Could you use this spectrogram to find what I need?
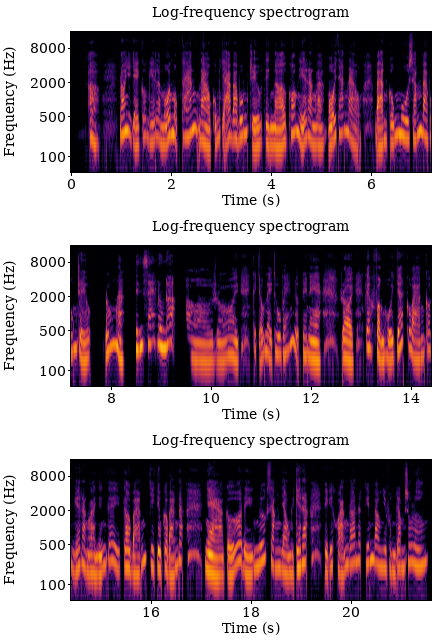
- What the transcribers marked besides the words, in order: tapping
- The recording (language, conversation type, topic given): Vietnamese, advice, Làm sao để cân bằng chi tiêu hằng tháng và trả nợ hiệu quả?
